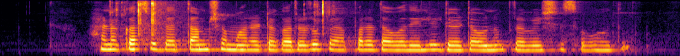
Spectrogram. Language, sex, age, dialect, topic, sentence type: Kannada, female, 51-55, Central, banking, statement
